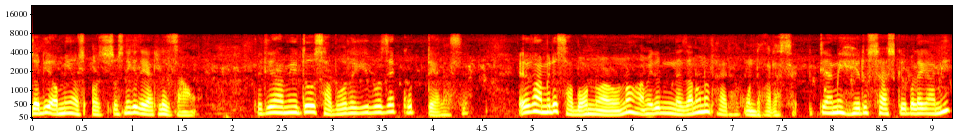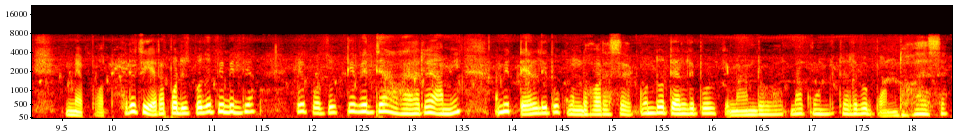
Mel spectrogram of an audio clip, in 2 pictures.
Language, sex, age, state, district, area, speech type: Assamese, male, 18-30, Assam, Charaideo, rural, spontaneous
